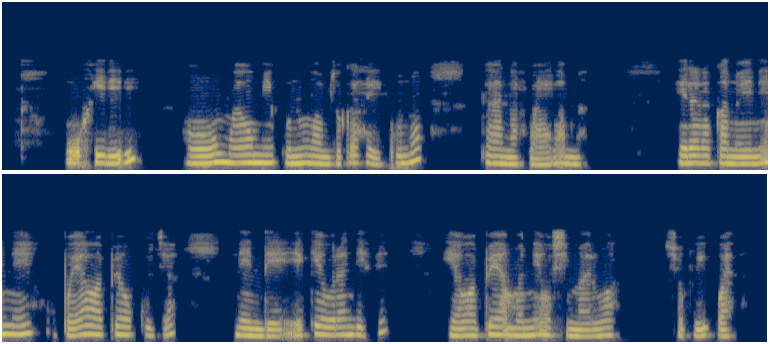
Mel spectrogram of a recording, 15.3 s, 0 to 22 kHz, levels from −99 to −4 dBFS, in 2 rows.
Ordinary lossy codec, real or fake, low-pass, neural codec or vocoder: Opus, 64 kbps; real; 5.4 kHz; none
